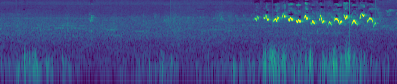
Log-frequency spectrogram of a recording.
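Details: Ultramarine grosbeak, champion of baderna-style song, gives a fast run of a dozen or so bright, looping whistled notes near the end, after a quiet stretch with low thumping and rumbling noise.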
